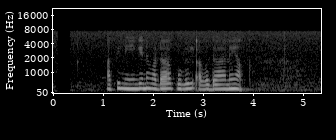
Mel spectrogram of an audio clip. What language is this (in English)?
Sinhala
